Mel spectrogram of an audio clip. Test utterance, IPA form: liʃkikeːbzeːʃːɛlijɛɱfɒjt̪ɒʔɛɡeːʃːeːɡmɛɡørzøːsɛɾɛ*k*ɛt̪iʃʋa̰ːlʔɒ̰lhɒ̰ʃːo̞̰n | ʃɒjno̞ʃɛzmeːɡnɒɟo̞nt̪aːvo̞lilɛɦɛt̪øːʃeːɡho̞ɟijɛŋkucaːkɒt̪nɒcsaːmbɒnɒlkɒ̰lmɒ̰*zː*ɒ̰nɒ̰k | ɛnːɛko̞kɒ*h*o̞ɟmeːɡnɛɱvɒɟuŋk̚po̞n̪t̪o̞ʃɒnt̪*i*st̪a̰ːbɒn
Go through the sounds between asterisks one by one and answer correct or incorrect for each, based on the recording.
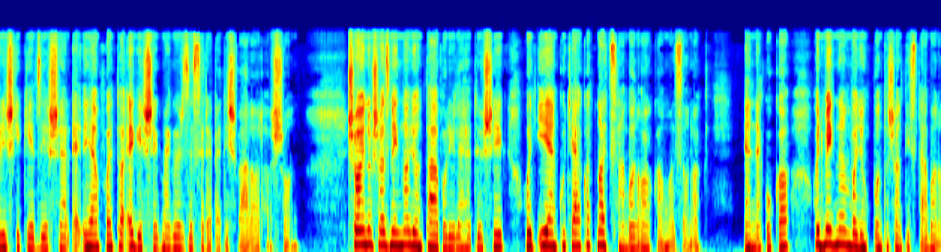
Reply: incorrect, correct, correct, correct

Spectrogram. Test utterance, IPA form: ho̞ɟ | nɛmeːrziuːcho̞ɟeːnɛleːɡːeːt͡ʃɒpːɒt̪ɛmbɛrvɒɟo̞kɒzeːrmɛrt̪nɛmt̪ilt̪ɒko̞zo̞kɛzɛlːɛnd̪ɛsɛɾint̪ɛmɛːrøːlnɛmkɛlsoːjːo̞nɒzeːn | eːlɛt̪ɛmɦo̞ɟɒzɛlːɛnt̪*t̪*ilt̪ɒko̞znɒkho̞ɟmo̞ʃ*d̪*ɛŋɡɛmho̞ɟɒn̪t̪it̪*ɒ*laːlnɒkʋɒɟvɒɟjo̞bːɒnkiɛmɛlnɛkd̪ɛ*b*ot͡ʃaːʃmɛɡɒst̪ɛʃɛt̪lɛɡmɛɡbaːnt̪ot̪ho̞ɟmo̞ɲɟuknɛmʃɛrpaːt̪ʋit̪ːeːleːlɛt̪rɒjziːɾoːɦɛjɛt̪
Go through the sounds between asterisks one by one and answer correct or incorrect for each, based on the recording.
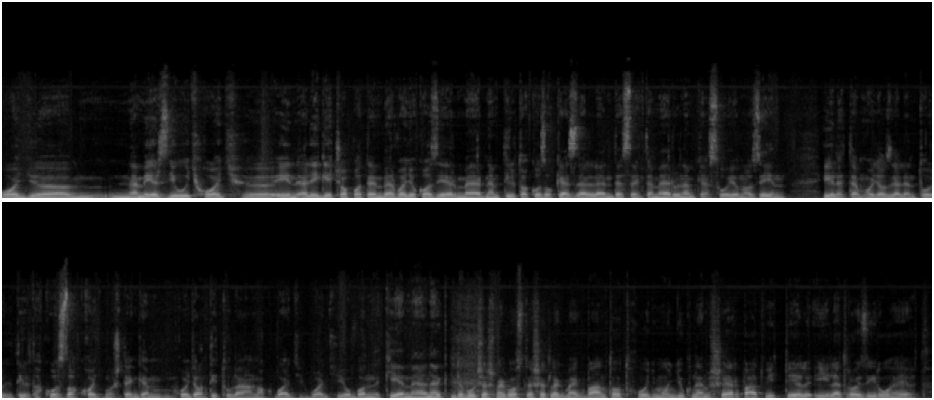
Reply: correct, incorrect, incorrect, correct

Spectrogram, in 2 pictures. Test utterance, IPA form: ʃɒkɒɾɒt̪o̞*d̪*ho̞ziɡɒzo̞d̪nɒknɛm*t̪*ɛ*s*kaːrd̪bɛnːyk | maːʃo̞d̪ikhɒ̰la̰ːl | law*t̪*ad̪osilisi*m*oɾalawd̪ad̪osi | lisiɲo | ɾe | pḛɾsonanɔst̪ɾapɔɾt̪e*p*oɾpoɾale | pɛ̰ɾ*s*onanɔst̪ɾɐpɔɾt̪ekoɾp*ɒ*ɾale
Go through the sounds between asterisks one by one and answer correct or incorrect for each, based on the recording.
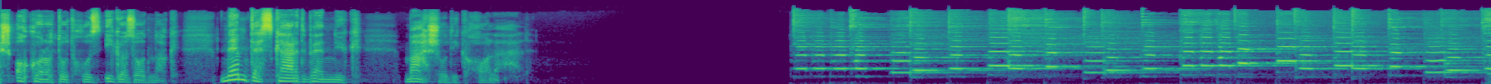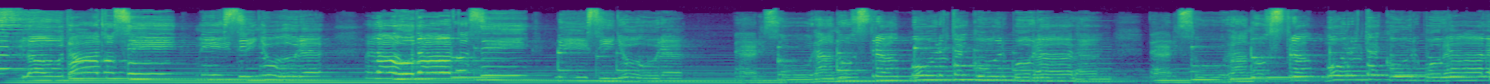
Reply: incorrect, correct, correct, incorrect, incorrect, incorrect, correct, incorrect

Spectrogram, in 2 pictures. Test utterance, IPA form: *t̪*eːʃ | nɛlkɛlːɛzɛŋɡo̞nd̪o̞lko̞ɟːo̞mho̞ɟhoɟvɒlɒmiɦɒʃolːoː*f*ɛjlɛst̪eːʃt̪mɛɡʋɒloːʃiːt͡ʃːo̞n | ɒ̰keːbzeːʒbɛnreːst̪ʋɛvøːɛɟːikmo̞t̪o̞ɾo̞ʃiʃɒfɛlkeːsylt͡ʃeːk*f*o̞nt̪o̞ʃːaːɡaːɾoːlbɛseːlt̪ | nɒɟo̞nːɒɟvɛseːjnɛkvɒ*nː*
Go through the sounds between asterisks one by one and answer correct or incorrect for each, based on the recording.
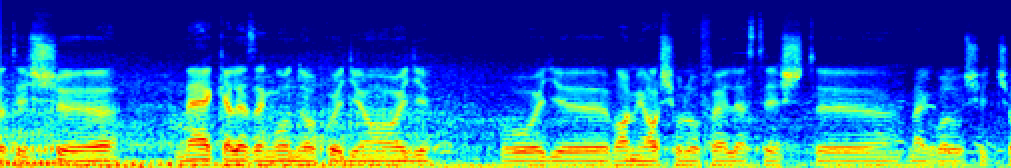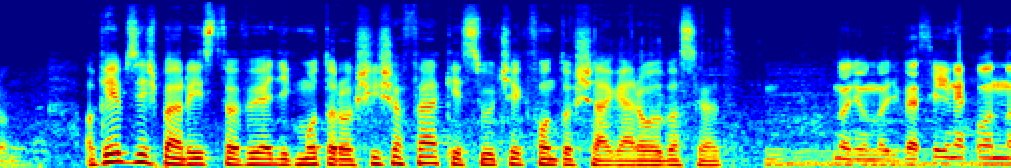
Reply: correct, correct, correct, correct

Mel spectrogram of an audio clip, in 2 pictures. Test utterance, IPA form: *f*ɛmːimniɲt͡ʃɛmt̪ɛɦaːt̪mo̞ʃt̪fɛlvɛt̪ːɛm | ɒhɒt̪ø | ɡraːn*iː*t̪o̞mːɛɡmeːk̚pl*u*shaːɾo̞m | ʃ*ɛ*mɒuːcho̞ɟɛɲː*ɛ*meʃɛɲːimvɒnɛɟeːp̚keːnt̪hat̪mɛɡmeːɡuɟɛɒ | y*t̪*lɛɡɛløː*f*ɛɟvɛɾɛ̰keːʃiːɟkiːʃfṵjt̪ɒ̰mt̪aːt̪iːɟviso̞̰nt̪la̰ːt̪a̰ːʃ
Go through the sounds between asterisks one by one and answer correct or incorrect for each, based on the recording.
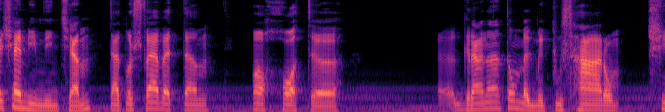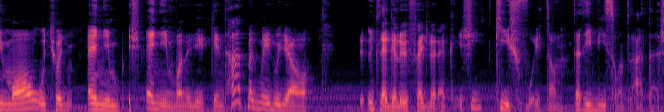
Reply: incorrect, incorrect, correct, incorrect, incorrect, correct, correct

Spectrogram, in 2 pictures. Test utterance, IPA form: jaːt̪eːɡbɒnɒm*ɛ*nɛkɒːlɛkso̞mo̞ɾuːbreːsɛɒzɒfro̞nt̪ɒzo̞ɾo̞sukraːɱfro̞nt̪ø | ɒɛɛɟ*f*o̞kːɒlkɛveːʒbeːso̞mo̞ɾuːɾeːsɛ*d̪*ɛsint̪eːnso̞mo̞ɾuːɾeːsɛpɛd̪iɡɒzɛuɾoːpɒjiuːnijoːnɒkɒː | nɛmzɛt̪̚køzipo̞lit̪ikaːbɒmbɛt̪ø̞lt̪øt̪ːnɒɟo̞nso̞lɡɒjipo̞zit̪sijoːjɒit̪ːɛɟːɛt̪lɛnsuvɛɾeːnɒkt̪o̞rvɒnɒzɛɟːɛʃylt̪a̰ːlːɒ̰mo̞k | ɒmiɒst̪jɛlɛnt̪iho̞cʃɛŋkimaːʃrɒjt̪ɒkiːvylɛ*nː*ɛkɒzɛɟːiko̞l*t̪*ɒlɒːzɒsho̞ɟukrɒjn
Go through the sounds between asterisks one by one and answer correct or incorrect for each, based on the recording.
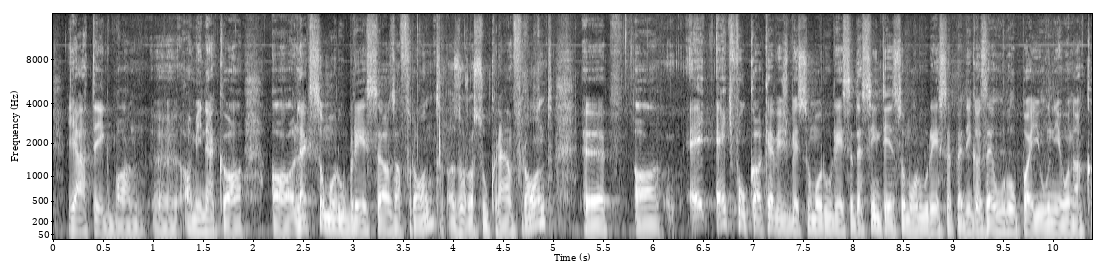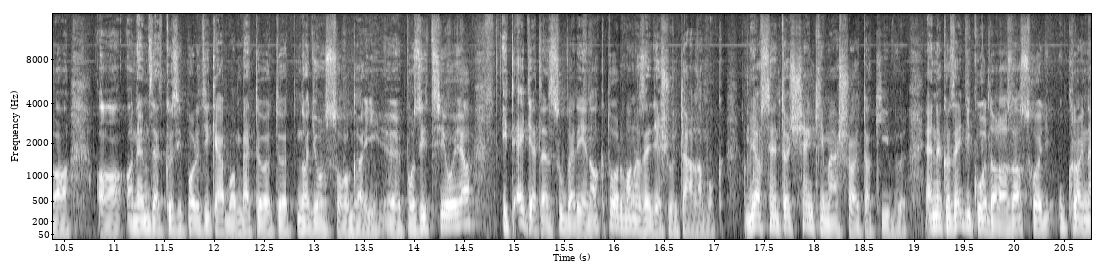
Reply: incorrect, correct, correct, correct, incorrect

